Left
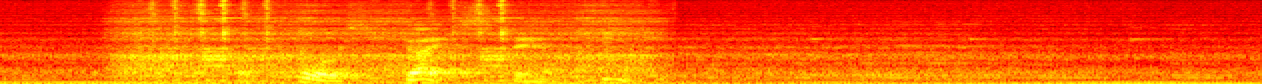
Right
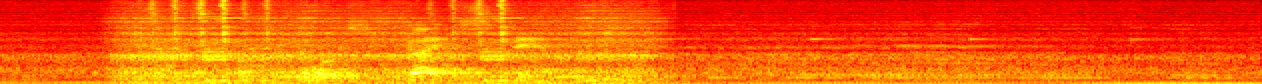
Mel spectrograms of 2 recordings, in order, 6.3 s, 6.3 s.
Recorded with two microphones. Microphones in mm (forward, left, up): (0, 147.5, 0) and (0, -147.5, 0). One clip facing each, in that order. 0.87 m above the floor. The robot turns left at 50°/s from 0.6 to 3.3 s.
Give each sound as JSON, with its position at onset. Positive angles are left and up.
{"t": 1.2, "sound": "a man speaking", "side_deg": 40, "distance_m": 1.4}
